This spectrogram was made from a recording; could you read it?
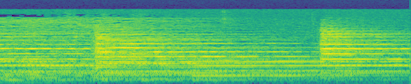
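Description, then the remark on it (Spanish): A large tower bell strikes twice, about two seconds apart, each rich, ringing toll blooming over a long, humming sustain. It sounds loud, with no voices. “Los encuentros podían hacerse al momento de las campanadas.”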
